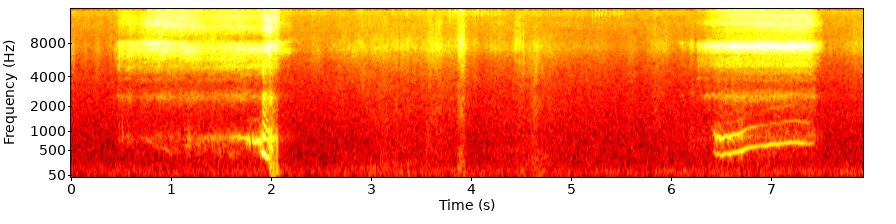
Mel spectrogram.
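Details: Shih Tzu asleep, snoring: an airy hiss rises into a whistled wheeze ending in a sharp click. After a quiet pause, a second breath follows with a nasal whistle bending upward over a soft hiss.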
